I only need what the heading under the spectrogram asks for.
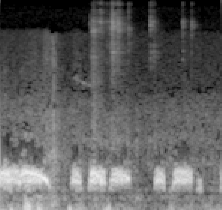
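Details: Spotted dove heard close, cooing: a long mellow hooting note opens, then short soft coos follow in uneven groups of two and three, with faint low thumps underneath.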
